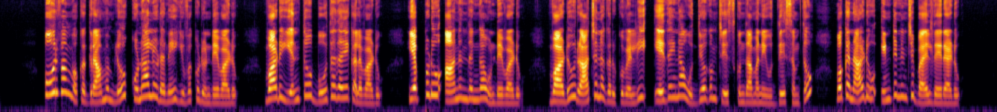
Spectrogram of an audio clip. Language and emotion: Telugu, neutral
